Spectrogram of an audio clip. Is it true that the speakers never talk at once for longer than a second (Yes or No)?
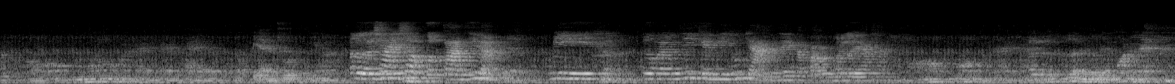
Yes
